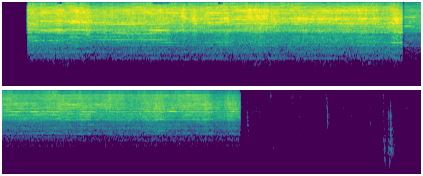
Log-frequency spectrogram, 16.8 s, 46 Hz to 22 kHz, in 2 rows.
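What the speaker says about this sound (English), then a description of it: "So I ripped this 2x8 down, and I'm gonna rip this one more time to make it square." A saw rips a wooden 2x8 board lengthwise, a loud, continuous rasping cut that runs for several seconds, drops in intensity midway, then stops, followed by faint scattered knocks and handling sounds.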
